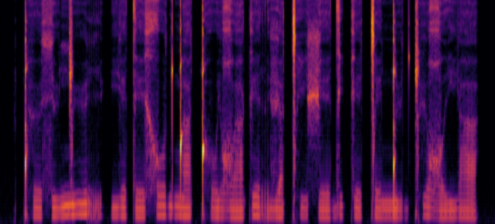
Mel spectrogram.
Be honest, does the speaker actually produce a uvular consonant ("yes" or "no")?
yes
